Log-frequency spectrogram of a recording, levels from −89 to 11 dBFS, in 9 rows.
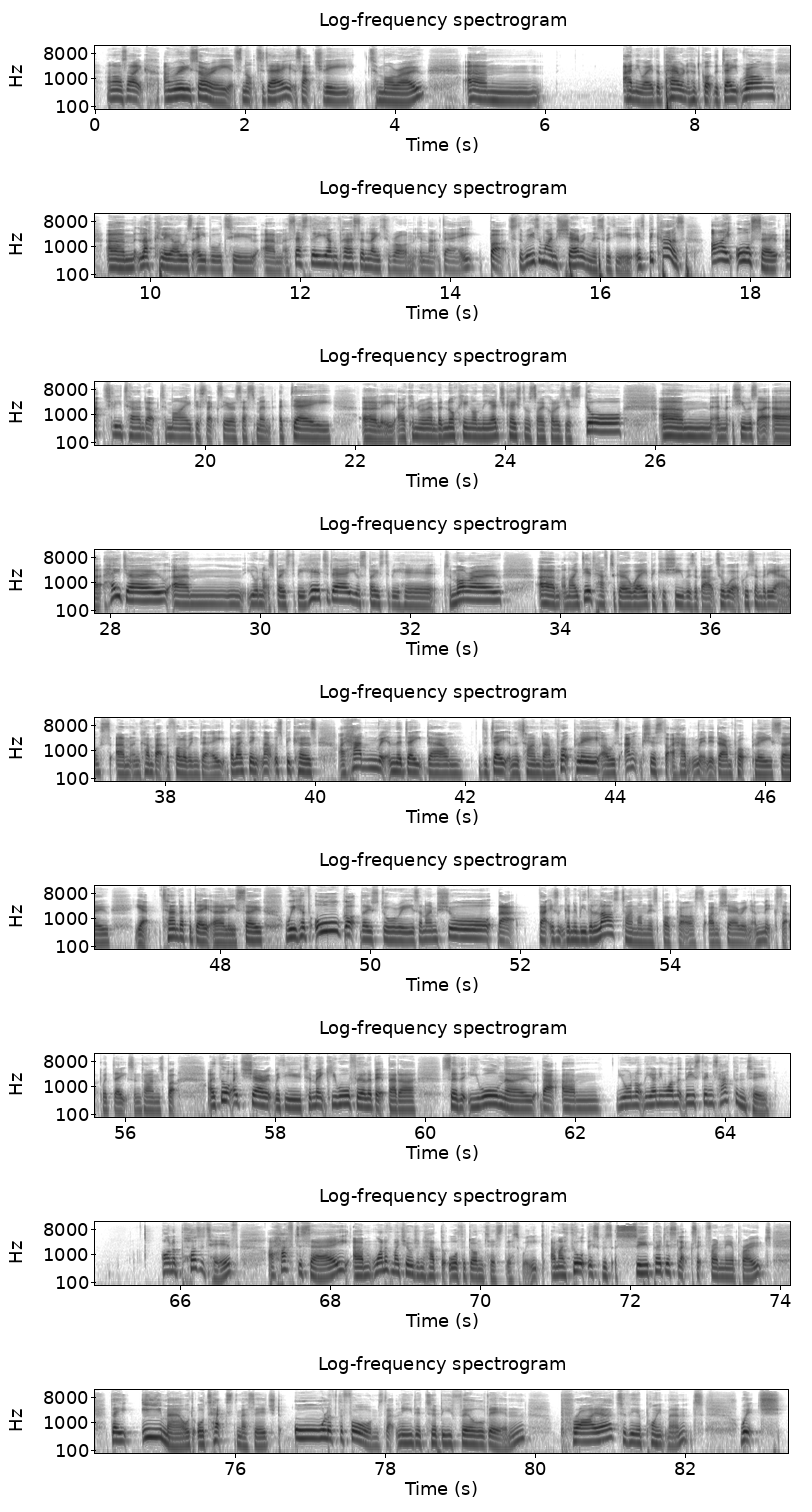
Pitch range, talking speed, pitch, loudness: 160-225 Hz, 190 wpm, 175 Hz, -17 LUFS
